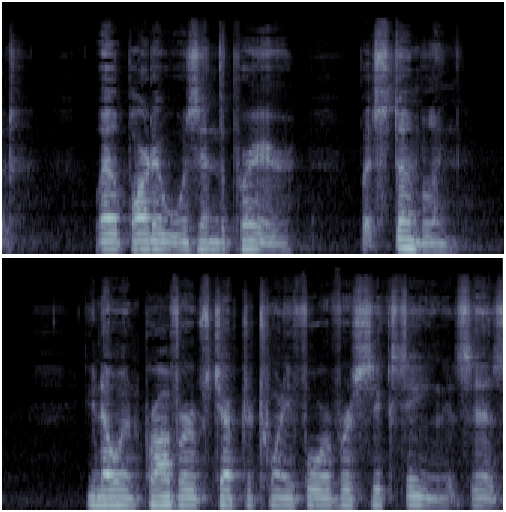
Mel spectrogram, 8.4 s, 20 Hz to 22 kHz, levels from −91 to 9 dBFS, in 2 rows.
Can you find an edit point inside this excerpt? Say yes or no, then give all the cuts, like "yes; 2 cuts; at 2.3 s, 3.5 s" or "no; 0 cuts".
no; 0 cuts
